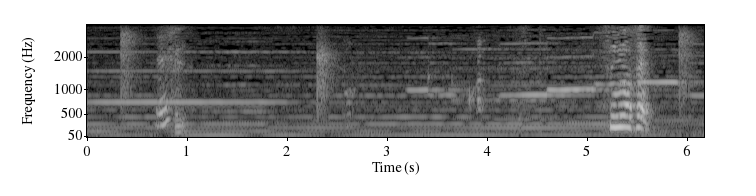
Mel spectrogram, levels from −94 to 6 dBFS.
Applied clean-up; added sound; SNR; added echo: none; Clapping / Chirp, tweet; 18 dB; none.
